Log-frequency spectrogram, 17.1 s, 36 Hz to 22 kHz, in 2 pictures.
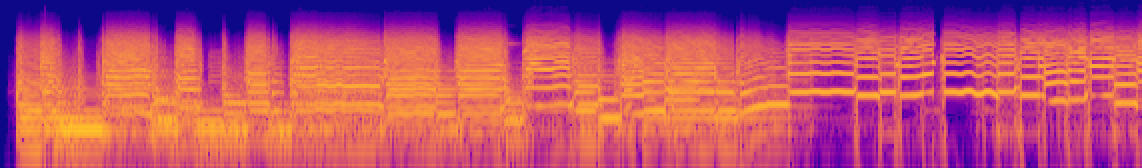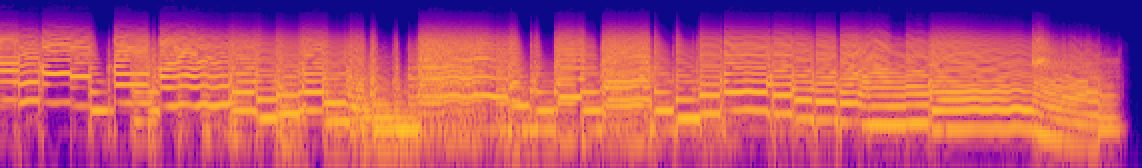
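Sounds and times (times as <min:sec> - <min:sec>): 
Maxon FL9 wah-like guitar tone: 0:00.0 - 0:17.0.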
